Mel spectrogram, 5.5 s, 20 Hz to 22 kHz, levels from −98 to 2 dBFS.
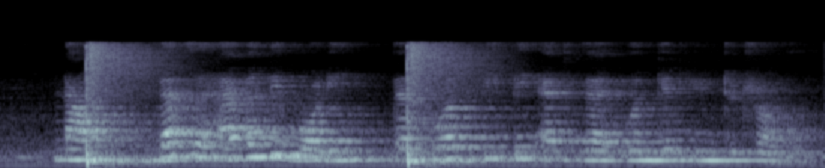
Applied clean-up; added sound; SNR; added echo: none; Snare drum; 5 dB; reverberation time 0.9 s.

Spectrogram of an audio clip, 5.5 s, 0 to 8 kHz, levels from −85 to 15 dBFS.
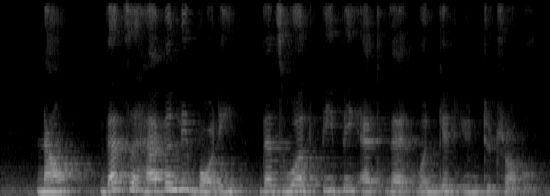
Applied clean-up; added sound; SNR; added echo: none; none; none; none.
